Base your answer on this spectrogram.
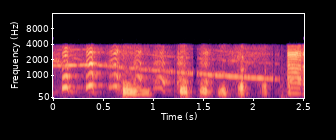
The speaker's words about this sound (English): Y'all hear all the fire trucks in the background, don't the alarm. It's not the studio.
